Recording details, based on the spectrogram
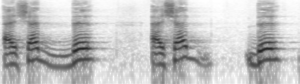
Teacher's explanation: ما الذي تقلقل؟ تقلقلت الدال الثانية، أما الأولى فبقيت على حالها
